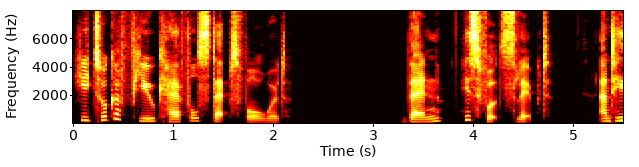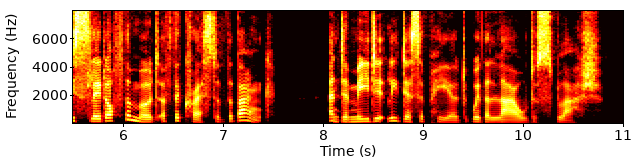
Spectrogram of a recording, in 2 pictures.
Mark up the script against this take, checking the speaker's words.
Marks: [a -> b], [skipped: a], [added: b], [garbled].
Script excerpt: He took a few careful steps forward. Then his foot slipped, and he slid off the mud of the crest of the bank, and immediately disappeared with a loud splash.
He took a few careful steps forward. Then his foot slipped, and he slid off the mud of the crest of the bank, and immediately disappeared with a loud splash.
